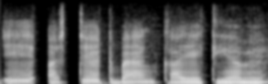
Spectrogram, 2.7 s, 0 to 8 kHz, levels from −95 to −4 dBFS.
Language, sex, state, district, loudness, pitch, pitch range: Hindi, female, Bihar, Jamui, -19 LUFS, 205 Hz, 200-215 Hz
